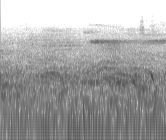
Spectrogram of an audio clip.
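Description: Basketball game sounds in a large gym: a ball bouncing on the hardwood court amid players' and spectators' voices. A steady, thin high-pitched tone starts about a second and a half in and holds.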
